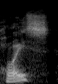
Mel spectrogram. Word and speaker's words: Royce: Portuguese, when the R is at the beginning of the word, it's pronounced H. That's why you'll see it written as Royce or Rigan, but it's Royce and it's Rigan.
